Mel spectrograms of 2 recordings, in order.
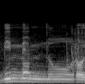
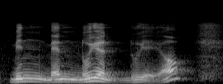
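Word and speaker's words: ממנו: 맨누가 아니 읽을 땐 민맨누로 읽어지는데 민맨누예요.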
